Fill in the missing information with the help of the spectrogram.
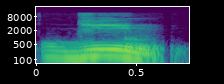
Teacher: الباء والجيم من حروف الشدة التي ينحبس فيها الصوت، ومن حروف الجهر التي ينحبس فيها النفس، يعني فيها شدة، ينحبس الصوت وينحبس النفس، حتى لا تشبه الباء الفاء ولا الجيم الشين، لأنه إذا لم يحبس النفس ستكون مثل الشين، الجي، يقول جي جيم بعضهم، وهذا صحيح. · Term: حرف شديد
